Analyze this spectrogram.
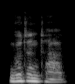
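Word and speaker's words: Guten Tag: হচ্ছে যে শুভদিন আমরা যেটা বলি আর কি গুটন টাক বা অনেকে অন্য ধর্ম অবলম্বীনরা অনেক সময় বলে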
